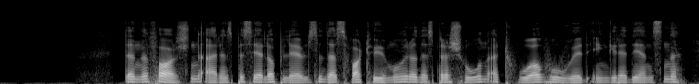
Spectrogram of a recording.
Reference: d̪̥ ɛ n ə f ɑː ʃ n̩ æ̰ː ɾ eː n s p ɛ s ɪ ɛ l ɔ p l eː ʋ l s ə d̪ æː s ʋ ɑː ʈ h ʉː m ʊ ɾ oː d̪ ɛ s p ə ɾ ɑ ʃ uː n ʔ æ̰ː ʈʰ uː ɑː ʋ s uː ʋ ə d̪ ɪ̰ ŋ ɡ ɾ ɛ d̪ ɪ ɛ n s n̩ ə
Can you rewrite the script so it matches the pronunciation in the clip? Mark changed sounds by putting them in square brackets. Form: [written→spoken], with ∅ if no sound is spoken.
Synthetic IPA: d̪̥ ɛ n ə f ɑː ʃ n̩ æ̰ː ɾ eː n s p ɛ s ɪ ɛ l ɔ p l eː ʋ l s ə d̪ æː s ʋ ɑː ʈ h ʉː m ʊ ɾ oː d̪ ɛ s p ə ɾ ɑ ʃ uː n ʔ æ̰ː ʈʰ uː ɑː ʋ [s→h] uː ʋ ə d̪ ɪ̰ ŋ ɡ ɾ ɛ d̪ ɪ ɛ n s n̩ ə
